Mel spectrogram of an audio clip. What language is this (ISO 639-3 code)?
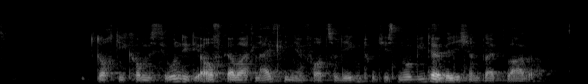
deu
